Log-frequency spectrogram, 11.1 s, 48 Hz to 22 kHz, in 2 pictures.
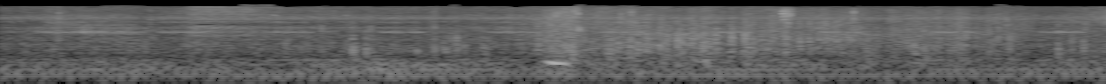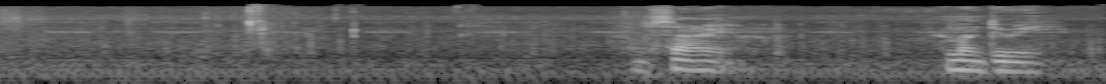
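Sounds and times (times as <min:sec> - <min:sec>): background hiss: 0:00.0 - 0:11.0
clothing rustling: 0:01.4 - 0:08.8.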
